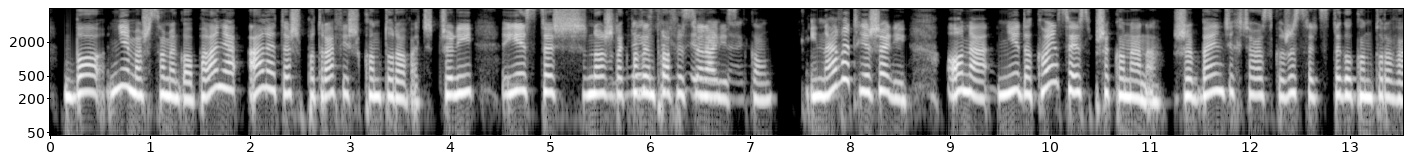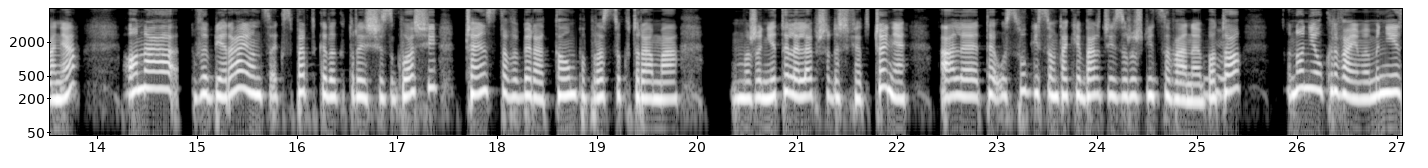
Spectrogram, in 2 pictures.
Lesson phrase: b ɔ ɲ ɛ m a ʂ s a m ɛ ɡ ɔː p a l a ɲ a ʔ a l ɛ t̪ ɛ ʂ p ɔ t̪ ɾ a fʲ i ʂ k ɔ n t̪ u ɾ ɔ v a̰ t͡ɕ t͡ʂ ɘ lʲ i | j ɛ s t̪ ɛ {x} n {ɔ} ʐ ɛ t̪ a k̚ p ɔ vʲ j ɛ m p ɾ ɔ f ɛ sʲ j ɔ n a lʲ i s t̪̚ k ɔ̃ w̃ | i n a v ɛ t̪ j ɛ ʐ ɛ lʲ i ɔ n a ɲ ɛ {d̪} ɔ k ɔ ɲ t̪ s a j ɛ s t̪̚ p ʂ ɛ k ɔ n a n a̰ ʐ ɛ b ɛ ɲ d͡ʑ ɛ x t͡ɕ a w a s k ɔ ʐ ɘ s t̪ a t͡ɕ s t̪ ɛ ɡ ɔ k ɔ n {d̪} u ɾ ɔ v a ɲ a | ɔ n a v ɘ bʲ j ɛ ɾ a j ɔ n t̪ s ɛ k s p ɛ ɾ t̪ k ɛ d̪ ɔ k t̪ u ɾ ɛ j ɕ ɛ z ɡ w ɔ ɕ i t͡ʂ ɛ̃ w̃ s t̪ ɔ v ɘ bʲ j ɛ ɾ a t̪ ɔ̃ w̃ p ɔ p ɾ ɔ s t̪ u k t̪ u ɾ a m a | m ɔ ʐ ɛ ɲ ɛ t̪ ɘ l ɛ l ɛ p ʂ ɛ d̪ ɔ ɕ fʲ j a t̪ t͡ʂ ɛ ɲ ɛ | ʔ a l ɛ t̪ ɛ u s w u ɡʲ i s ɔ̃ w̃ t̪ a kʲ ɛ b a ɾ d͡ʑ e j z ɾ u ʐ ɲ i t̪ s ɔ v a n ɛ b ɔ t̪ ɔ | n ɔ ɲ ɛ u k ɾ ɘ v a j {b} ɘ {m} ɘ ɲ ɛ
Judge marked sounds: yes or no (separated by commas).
no, yes, yes, no, no, yes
